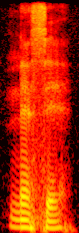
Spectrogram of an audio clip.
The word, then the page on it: nese: Aneityum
